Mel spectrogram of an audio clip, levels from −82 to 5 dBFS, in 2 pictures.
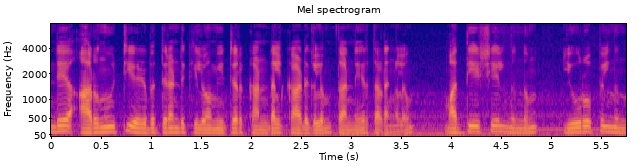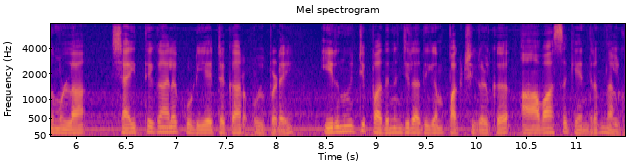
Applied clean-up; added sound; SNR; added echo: none; Bus; 16 dB; none.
